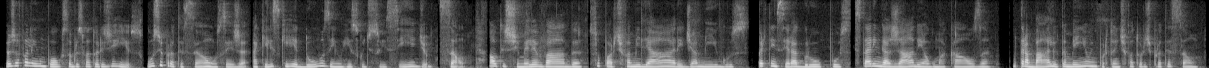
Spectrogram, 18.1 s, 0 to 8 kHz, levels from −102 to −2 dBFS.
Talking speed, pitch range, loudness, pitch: 155 wpm, 195-240 Hz, -27 LUFS, 215 Hz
